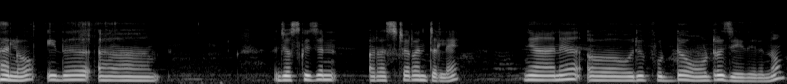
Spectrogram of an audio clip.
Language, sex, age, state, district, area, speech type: Malayalam, female, 30-45, Kerala, Alappuzha, rural, spontaneous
